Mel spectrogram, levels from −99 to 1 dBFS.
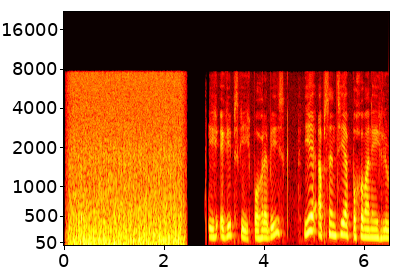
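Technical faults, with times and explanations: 0.0 to 2.92 s, speech suppressed in double talk: the talker's level sinks by as much as about 40 dB, probably because an echo canceller mistook overlapping far-end sound for echo and turned everything down. The waveform envelope caves in, and the spectrogram's upper harmonics fade to near-empty columns.
2.82 to 2.86 s, echo leak: a faint, brief copy of earlier sound about 361 ms behind the original slips through at about 30 dB below the speech, likely loudspeaker pickup the canceller missed. On the spectrogram it is a pale, thin smear; the waveform barely shows it.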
